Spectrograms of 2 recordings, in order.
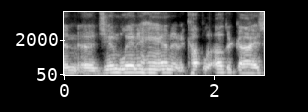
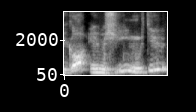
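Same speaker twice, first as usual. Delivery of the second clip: put-on British accent, higher; 5 semitones higher than usual. Recalling being asked about his bass guitar, quoting Denny Cordell in a British accent. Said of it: "in a British accent".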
